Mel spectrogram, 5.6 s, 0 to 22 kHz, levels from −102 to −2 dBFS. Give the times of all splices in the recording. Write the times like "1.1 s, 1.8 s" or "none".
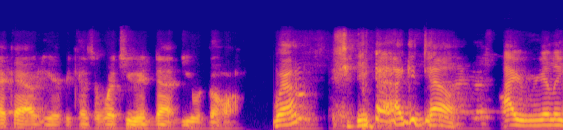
2.6 s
